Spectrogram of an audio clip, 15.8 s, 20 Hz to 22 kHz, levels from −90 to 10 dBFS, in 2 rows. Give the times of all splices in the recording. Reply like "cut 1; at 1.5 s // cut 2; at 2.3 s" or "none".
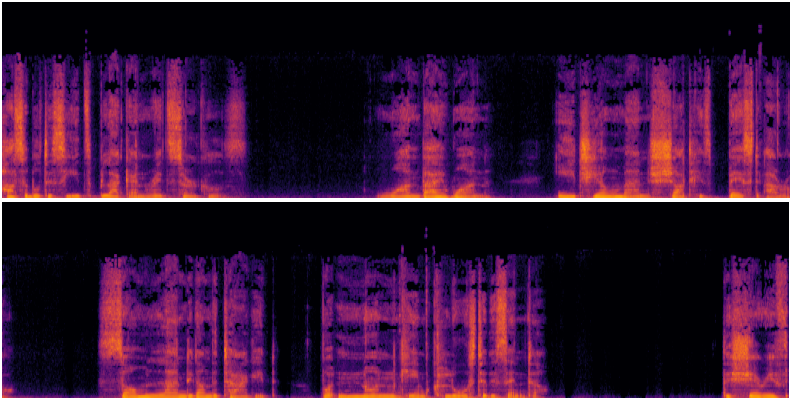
cut 1; at 8.7 s

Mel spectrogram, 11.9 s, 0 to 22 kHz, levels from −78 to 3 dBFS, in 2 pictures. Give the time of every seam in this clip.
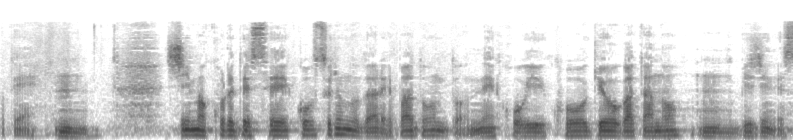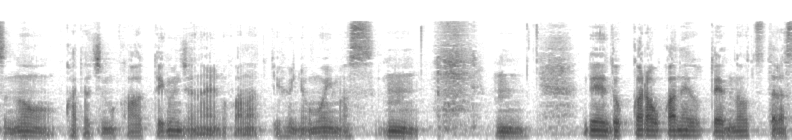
cut 1; at 9.6 s

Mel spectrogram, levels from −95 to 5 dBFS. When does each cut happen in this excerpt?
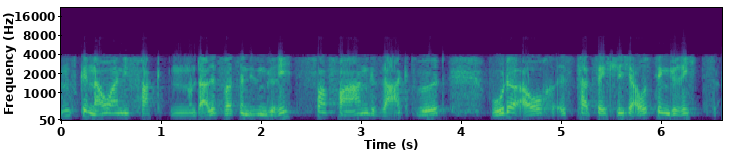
none

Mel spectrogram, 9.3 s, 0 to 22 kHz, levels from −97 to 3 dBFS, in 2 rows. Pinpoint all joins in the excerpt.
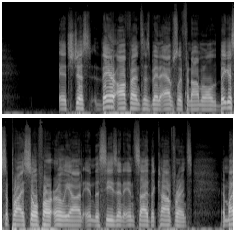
none

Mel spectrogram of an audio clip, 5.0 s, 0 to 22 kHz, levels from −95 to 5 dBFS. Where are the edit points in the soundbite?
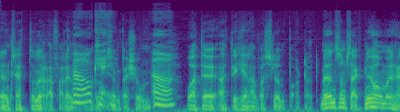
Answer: none

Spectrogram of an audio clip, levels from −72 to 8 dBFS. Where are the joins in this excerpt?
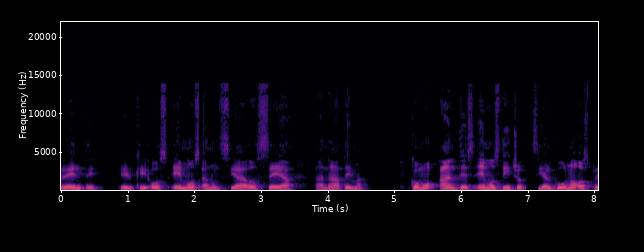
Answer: cut 1; at 5.1 s // cut 2; at 7.0 s

